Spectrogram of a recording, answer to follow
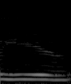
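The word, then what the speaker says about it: や: Oh, it was so hard, so difficult for you, right?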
